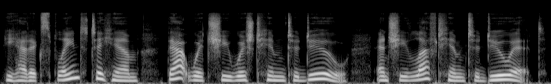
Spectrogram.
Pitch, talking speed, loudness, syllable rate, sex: 200 Hz, 205 wpm, -16 LUFS, 4.3 syllables/s, female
